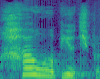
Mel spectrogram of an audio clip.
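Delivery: overwhelmed, very slow, drawn out, rising pitch, full of awe.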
